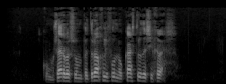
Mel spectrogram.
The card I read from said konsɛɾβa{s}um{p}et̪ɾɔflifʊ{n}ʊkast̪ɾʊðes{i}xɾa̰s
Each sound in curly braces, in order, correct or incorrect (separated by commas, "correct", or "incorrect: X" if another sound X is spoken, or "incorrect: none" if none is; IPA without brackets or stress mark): correct, correct, correct, correct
